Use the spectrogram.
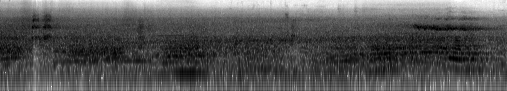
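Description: A tuned Nissan Z accelerates hard down a drag strip, engine roaring continuously at close range with a brief shift break and tire noise, while a voice speaks faintly underneath.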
